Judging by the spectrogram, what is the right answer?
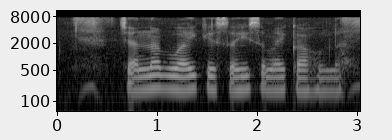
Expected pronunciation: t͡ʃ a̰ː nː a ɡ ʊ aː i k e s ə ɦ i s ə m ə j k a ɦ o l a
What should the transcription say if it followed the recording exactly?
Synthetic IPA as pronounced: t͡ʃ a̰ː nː a b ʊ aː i k e s ə ɦ i s ə m ə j k a ɦ o l a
